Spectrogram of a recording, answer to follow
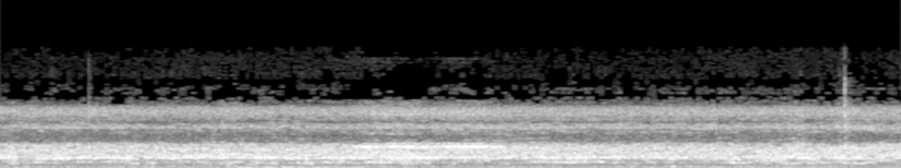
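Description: Steady background hiss, even throughout, with a faint thin tone in it for about a second near the middle.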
